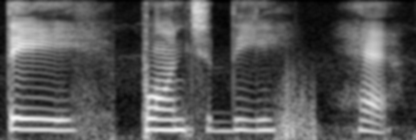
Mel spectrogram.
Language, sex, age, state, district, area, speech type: Punjabi, female, 18-30, Punjab, Fazilka, urban, spontaneous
